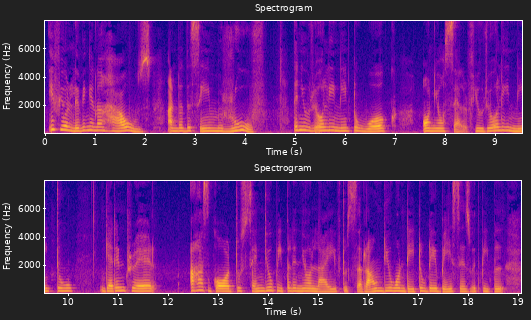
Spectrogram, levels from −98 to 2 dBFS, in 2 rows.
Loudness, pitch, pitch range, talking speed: -22 LUFS, 195 Hz, 175-210 Hz, 140 wpm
